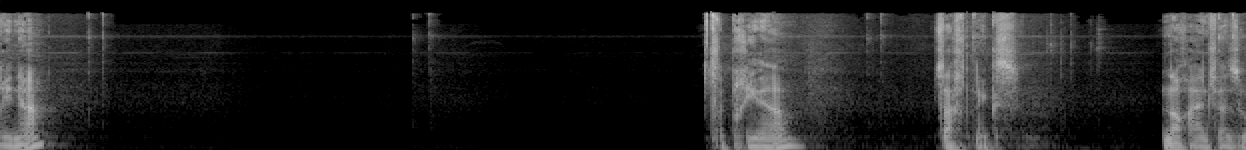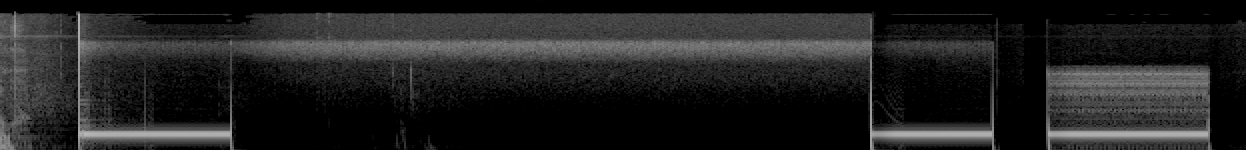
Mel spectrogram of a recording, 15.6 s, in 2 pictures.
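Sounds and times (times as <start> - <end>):
speech: 0.1 - 0.4, 4.7 - 5.1, 5.9 - 6.5, 7.3 - 8.0
telephone ringing tone: 8.3 - 9.3, 13.2 - 15.4.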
